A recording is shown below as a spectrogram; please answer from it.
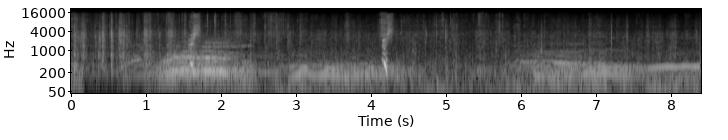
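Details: Camel kept by a camel herder of the Abadla people near Béchar, giving a low, harmonic, moaning groan that swells near the start, then a second drawn-out rumbling groan later on, with a sharp click in between and faint background noise.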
